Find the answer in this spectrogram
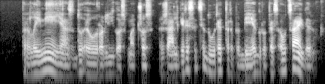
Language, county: Lithuanian, Klaipėda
